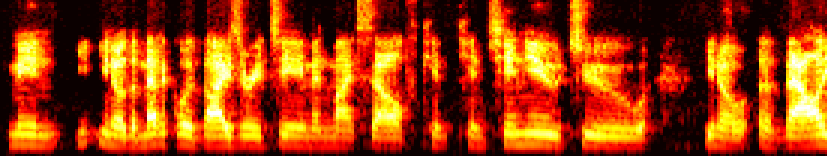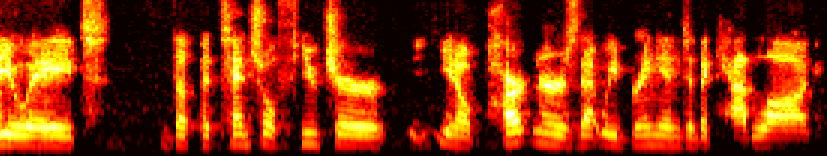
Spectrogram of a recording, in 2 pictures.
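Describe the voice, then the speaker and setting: A man's voice: a little high, steady tone, moderate pace, fairly bright tone, no room sound, low-quality recording. Upbeat man hosting a webinar. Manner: upbeat, filler-heavy. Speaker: webinar host.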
